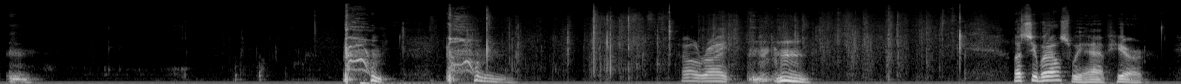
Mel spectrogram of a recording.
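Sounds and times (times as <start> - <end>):
throat clearing: 0.0 - 0.5, 3.5 - 5.1
low steady hum: 0.0 - 11.8
person sipping coffee: 1.1 - 2.9
speech: 3.7 - 4.0, 4.7 - 5.2, 6.8 - 8.2, 10.1 - 11.5.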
